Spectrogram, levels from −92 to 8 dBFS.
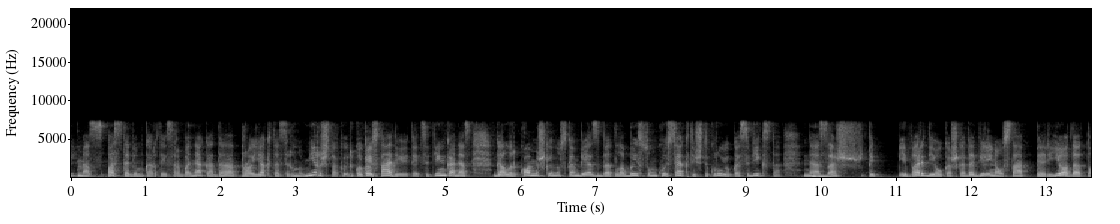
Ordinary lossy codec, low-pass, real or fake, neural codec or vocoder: MP3, 96 kbps; 7.2 kHz; real; none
